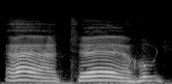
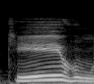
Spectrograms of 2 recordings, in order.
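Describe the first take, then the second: First: The long a leans slightly toward ee. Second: The long a leans strongly toward ee. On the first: "تقليل ... تنحوها بالألف نحو الياء قليلا" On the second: "الإمالة الكبرى"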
